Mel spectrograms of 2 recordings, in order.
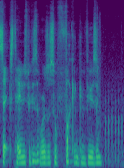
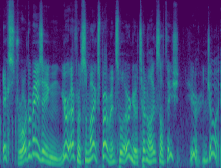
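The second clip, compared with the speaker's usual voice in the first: voiced NPC accent; 4 semitones higher than usual. Streamer giving the inventor a new accent again. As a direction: announce the praise like a pompous inventor. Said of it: "a different accent every time".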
